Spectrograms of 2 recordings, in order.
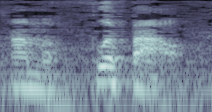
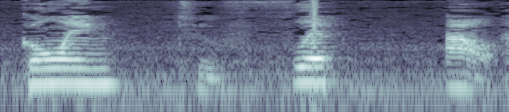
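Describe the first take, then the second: First: Said in the usual way. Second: Very slow, deliberate "Going to flip out"; drawn-out emphasis. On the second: Acted. Warning the neighbors' kids, slow and deliberate. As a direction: stretch out "flip" then land "out". Slowed restatement.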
